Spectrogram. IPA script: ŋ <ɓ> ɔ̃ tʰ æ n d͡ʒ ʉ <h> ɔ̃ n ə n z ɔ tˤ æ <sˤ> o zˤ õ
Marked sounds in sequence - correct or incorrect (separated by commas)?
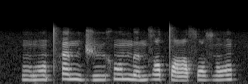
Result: incorrect, incorrect, correct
